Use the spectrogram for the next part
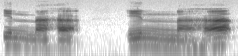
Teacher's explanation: yang pertama itu ada tasdidnya maka dibacanya ditahan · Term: dengung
